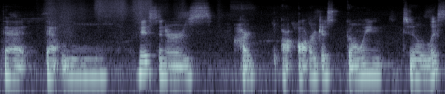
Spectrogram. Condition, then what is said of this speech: Stuttering. I'm just like, I'm not going to change words anymore.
